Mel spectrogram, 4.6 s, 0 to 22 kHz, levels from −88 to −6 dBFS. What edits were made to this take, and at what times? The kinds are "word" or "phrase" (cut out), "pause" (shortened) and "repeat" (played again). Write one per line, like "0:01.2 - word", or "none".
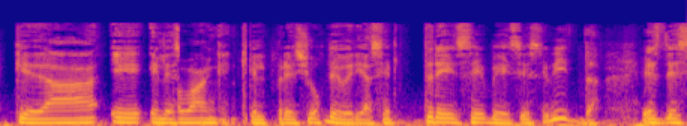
0:01.2 - word
0:01.6 - word
0:02.2 - word
0:03.6 - word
